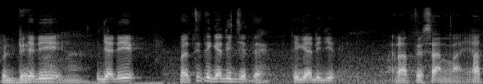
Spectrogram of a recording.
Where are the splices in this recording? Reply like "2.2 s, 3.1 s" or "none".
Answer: 1.5 s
